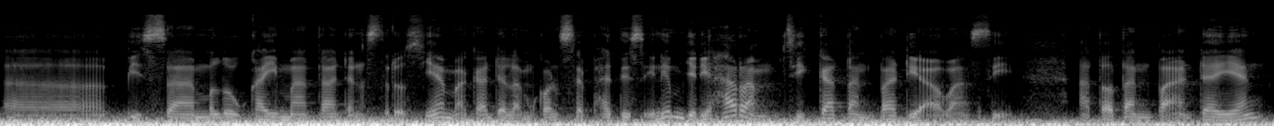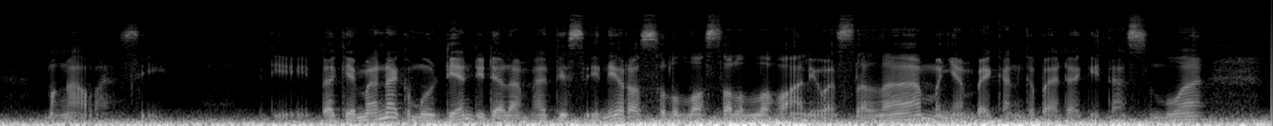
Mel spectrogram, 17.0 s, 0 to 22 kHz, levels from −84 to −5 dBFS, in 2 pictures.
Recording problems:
low rumble; loud; throughout; 3 dB below the speech

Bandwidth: 13.5 kHz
